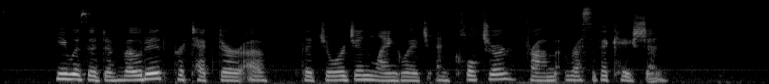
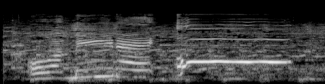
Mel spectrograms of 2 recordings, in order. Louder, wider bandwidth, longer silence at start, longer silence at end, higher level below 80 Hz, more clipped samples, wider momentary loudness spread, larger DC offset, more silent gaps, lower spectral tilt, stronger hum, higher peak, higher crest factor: second, -31 LUFS vs -11 LUFS; first, 15.5 kHz vs 11.5 kHz; first, 0.55 s vs 0.05 s; first, 1 s vs 0 s; first, -64 dBFS vs -76 dBFS; neither; first, 13 LU vs 10 LU; neither; neither; first, -6 dB/octave vs -1 dB/octave; neither; second, -14 dBFS vs -2 dBFS; first, 18 dB vs 10 dB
